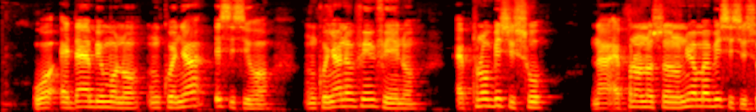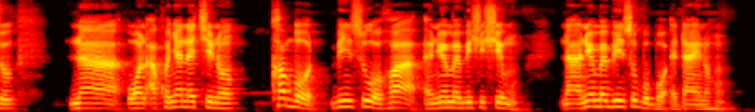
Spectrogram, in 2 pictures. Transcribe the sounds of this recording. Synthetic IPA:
wɔ˨ɛ˨dã˦n˦bi˦mʊ̃˦nʊ̃˦ŋ̩˨kʰo˨ɲã˦e˦si˨si˨hɔ˦ | ŋ̩˨kʰo˨ɲã˦nʊ̃˦m̩˦fĩ˦m̩˦fĩ˨nʊ̃˦ | ɛ˨pʰnʊ̃˦bi˦si˨sʊ˦ | nã˨ʔɛ̰˨pʰɪ˦nʊ̃˦nʊ̃˦sʊ̃˦˨˦nʊ̃˦ɔ˦mæ̃˦bi˦si˨si˨sʊ˦ | nã˨wɔ̃˨nʔa̰˨kʰʊ˨ɲã˦n˦ɛ˦t͡ɕʰi˦nʊ̃˦ | kʰɔ˦bɔ˨d̚bi˦n̩˦su˦wɔ˨ɦɔ˦a˨æ˨nũ˦a˦mæ̃˦bi˦ɕi˦ɕe˦mũ˨ | nã˨nʊ̃˦a˦mæ̃˦bi˦n̩˦sʊ˦bʊ˨bɔ˨ʔɛ˨dã˦nnʊ̃˦ɦʊ̰̃˦

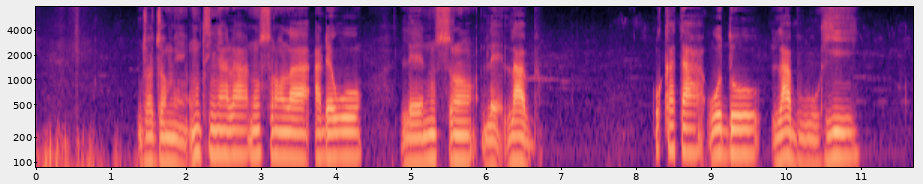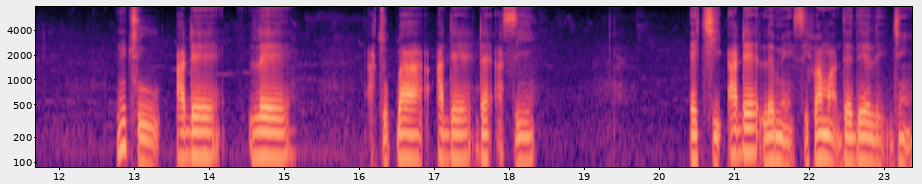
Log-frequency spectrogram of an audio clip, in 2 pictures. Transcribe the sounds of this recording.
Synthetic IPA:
d͡ʒɔ˨d͡ʒɔ˨mɛ̃˨ŋũ˦t̪ʰi˦ɲã˦la˦nũ˦sɾɔ̃˦la˦a˨ɖɛ˦wo˦ | lɛ˨nũ˦sɾɔ̃˦lɛ̰˨la˦b | wo˦ka˦t̪ã˦wo˦d̪o˦la˦bwu˨ɣi˦ | nũ˦t͡ʃu˨ | a˨ɖɛ˦ | lɛ˦ | a̰˨t̪u˦k͡pa˦a̰˨ɖɛ˦ɖɛ˦ʔa̰˨si˦ | e˨t͡ʃi˨a˨ɖɛ˦lɛ˨mɛ̃˨si˨ɸa˦mã̰˨d̪ɛ˦d̪ɛ˦lɛ̰˨d͡ʒɛ̃˦

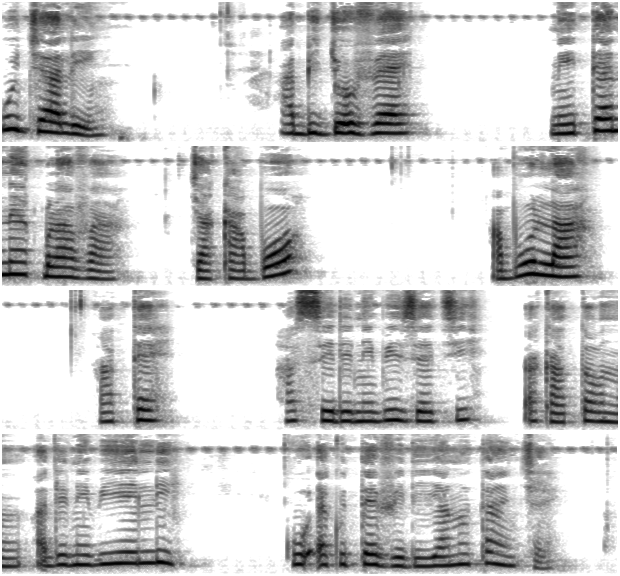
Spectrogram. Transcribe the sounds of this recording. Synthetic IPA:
wu˦d͡ʒa˦li˨ŋ | a˨bi˨d͡ʒo˨vɛ˨ | nẽ˨t̪ɛ˦nɛ̃˦k͡pla˦va˨ | d͡ʒa˨ka˨bɔ˦ | a̰˨bo˦la˦ | a˨t̪ɛ˦ | a˨se˨ɖe˨nẽ˨bi˦zɛ˨t̪i˦ | ka̰˦ka˨t̪ɔ˦nũ˨a̰˨ɖe˨nẽ˨bi˦je˦li˦ | ku˦ʔɛ˦ku˦t̪ɛ˦vi˨ɖi˨ja˨nũ˦t̪ã˦ŋ˨t͡ʃɛ˨

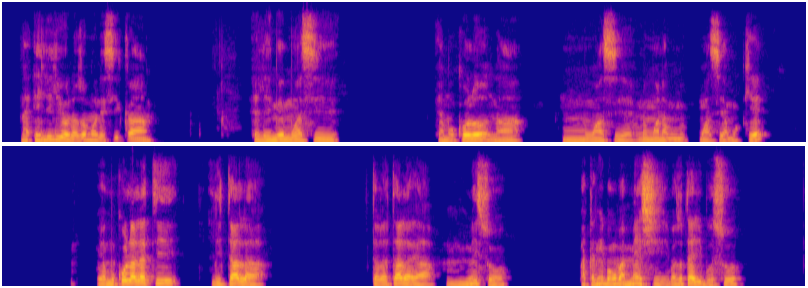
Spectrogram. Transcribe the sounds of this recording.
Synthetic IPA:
na˨ʔe˨li˦li˦o˦˨na˨zo˦mɔ˦na˨e˨si˦ka˦ | e˨lɛ˨ŋɡe˦mwa˦si˦ | ja˨mo˨ko˦lo˦na˨ | a˦si˦na˨mwa˦na˨mwa˦si˦ja˨mo˨kɛ˦ | ja˨mo˨ko˦lo˦a˨la˦ti˦ | li˨ta˦la˨ | i˨ta˦la˨ta˦la˨ja˨mi˦so˨ | ba˨ka˨ŋɡi˦ba˨ŋɡo˦ba˨mɛ˦ʃi˨ba˨zo˦ta˦a˨li˨bo˨so˦

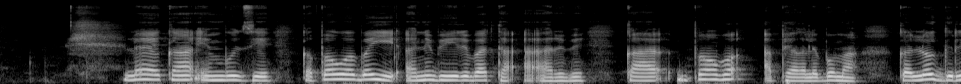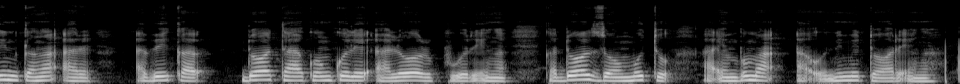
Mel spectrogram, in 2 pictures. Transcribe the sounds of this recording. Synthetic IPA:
lɔ˦jɛ˦kaː˦ʔɪ̰˦m˦bʊ˦zi˦e˦ka˨pɔ˦ɣba˦ba˦ji˨ʔa˨nɪ˦biː˦ɾɪ˦ba˦ta̰˨a̰˨ʔa˨ɾɪ˦bɪ˦ | ka˨pɔ˦ɣbɔ˦a̰˨pɛ˨ɣɪ˨lɪ˨bʊ˦ma˨ka˨lo˦ɡi˨ɾi˦nka˨ŋa˦ʔa˨ɾɪ˨ | a̰˨be˦ka˨ | dɔː˦taː˦ko˦ŋ˦ko˦le˦ʔa˨lɔː˦ɾɪ˨pʰṵ˨o˨ɾɪ̰˦ʔɪ̰˦ŋa˨ka˨dɔː˦zɔ˨mo˦to˨a̰˨ʔɪ˨m˨bʊ˦ma˦ | a̰˨ʔo̰˨nɪ˦mɪ˦tɔː˨ɾɪ̰˦ʔɪ̰˦ŋa˦

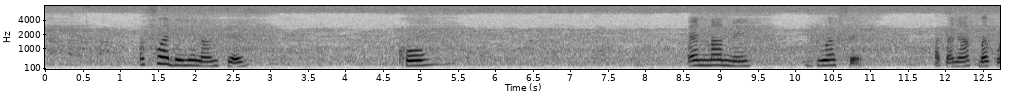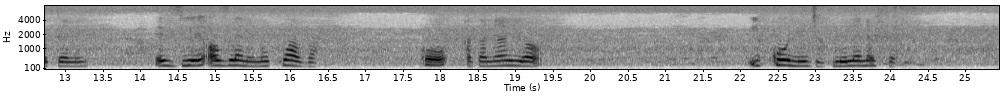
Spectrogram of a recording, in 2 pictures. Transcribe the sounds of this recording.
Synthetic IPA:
ɛ˦fʊ˦ɛ˦ɖɪ˨nɪ̃˦la˨n̩˦t̪ɛ˦ | kʰo˦ | ɛ˦nã˦nɪ˨ | ɖʊ˦ɛ˦fɛ̰˨ | a̰˨t̪a˨nɪ̃˨a˦k͡pɛ˦kʊ˨t̪ɛ˨nɪ̃˨ | e˦vi˦e˦ʔɔ̰˦vlɛ˦nɛ̃˨nõ˨˦ku˦a˨va˨ | ko˦ | a˨t̪a˨nĩ˨˦a˦jɔ˦ | i˦ko˦nĩ˨d͡ʒa˨k͡plo˨lɛ˦nɛ̃˦fɛ˨

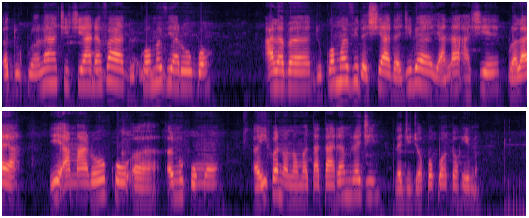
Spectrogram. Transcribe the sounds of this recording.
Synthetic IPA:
ə˨d̪u˨k͡plɔ˨la˦t͡ɕi˦t͡ɕi˦a˨ɖə˨va˦d̪u˨kɔ˦mə̃˦vi˦a˨ɖə˦wo˦ɡ͡bɔ˦ | a̰˨lə˦bə˦d̪u˨kɔ˦mə̃˦vi˦ɖə˨si˦a˨ɖə˨d͡ʑi˦bə˦ja˨nã˦ʔa˨ʃi˦e˦k͡plɔ˨la˦ja˦ | je˦a˨mã˨ɖə˦wo˦ko˦ʔə˨ə̰˦nũ˦ɸo˦mɔ̃˦ | ə˨ji˦ɸə˦nɔ̃˨nɔ̃˨mə̃˨t̪a˨t̪a˨ɖə˦m˦ɖə˦d͡ʑi˦ | lə˨d͡ʑi˨d͡ʒɔ˨k͡pɔ˦k͡pɔ˦t̪ɔ˦xe˦mə̰̃˨

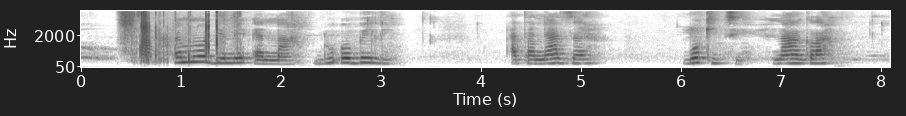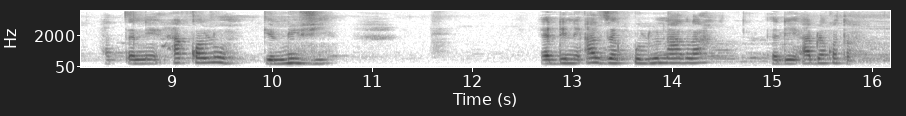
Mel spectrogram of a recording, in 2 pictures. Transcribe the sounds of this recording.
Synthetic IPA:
ɛ˦mlo˦ɖɪ˨nɪ̃˦ʔɛ˨nã˨ɖu˦ʔo˦be˦li˨ | a˨t̪a˨nɪ̃˨a˨zɛ˦ | bo˦ki˨t̪i˨ | nã˦ɡla˦ | a˨t̪ɛ˨nɪ̃˨a˨kɔ˦lʊ˦ | ke˨nũ˦i˦vi˦ | ɛ˨ɖɪ˨nɪ˨ʔa˨zɛ˨k͡po˨lu˦nã˦ɡla˦ɛ˨ɖɪ˨ʔa˨ɖʊ˦a˦kɔ˦t̪ɔ˨

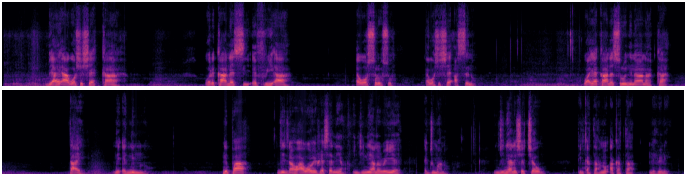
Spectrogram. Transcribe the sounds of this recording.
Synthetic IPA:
bɪ˨a˨hɪ˦ʔa˨wɔ˨ɕɪ˦ɕɛ˦kʰaː˦˨ | wʔɔ̰˨dɪ˨kʰaː˦˨nã˦si˨æ˨fɾi˦a˦ | ɛ˨wɔ˦sʊ˨ɾʊ˨sʊ˦ | nã˨wɔ˨ɕɪ˨ɕɛ˦ʔa˨sɪ˦nʊ̃˨ | wɔ˨a˨jɛ˦kʰaː˦˨nɪ̃˦sʊ˦ɾʊ˦ɲĩ˨nãː˦nã˨kʰa˦ | tʰa˦˨ɪ˨nɪ̃˨ʔæ˨nĩ˦mnʊ̃˨ | nɪ̃˦pʰa˦˨ | d͡ʑe˨d͡ʑi˨nã˨hɔ˦ʔa˨wɔ˨˦ɾɪ˦ɕᶣɛ˦ɕɛ˦nɪ̃˨a˨ɲ˨d͡ʑe˨nĩ˦a˨nʊ̃˦ɾɪ˦jɛ˦ | æ˨d͡ʑu˦mã˨nʊ̃˨ | ɲ̩˨d͡ʑe˨nĩ˦a˨nʊ̃˦ɕɛ˨t͡ɕʰɛ˦w | d̥ɪ˨ŋ̩˨kʰa˨tʰaː˨nʊ̃˦ʔa˦kʰa˨tʰa˦ | nɪ̃˨hᶣɪ̃˦nɪ̃˦

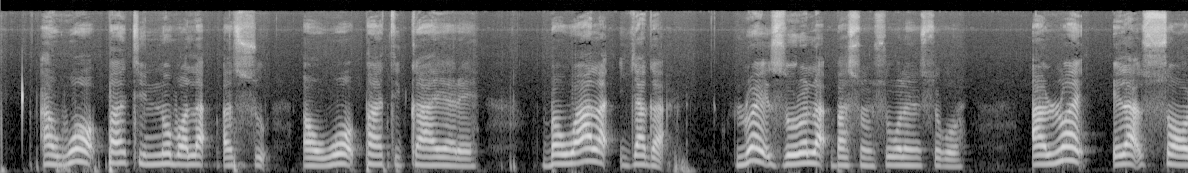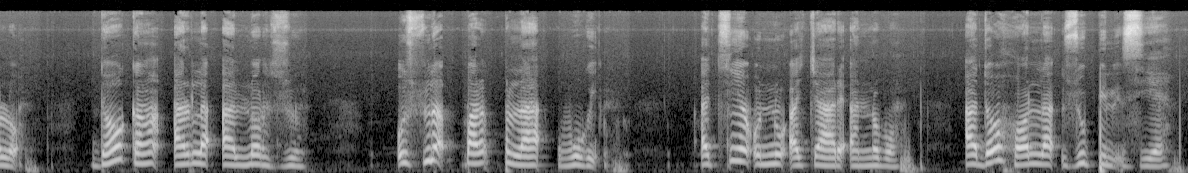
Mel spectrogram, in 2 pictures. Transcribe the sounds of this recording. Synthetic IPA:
a˨wɔː˦˨pa˦ti˨nʊ˦bɔ˨la˦a˨su˨ | a˨wɔː˦pa˦ti˨kaː˦jɛ˦ɾɛ˦ | ba˨waː˦la˨ja˦ɡa˨ | lɔ˦ɪ˨zo˨ɾo˦la˨ba˨sʊ˨nsʊː˦lɨ˦nsʊ˦ɡɔ˦ | a˨lɔ˦ɪ˨ | ɪ˨la˦sɔ˦lɔ˨ | dɔ˨˦ʊ˦ka˨ŋa˦a˨ɾɪ˦la˦a˨lɔ˦ɾzu˦ | o˨su˦la˦k͡pa˦ɾpɨ˦la˦wo˦ɣi˨ | a˨ti˦ɛ˦ʔʊ˨nu˦ʔa˨t͡ʃaː˨ɾɪ˨ʔa˨nʊ˦bʊ˨ | a˨dɔ˦hɔ˨ɾla˦zu˦pi˦lzɪ˨ɛ˦

